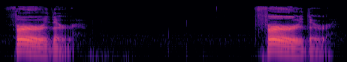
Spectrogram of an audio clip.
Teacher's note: Fur, stressed, rising in tone, ther. Flat and quick and quiet in tone, just like all ER word endings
